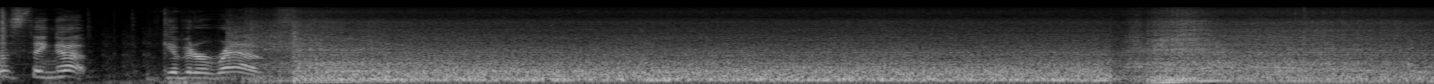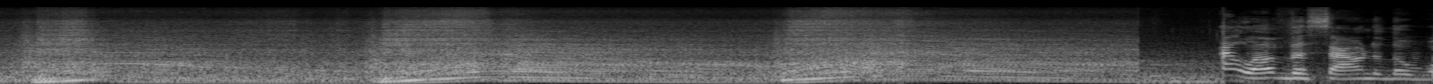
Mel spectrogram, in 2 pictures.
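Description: A vehicle's exhaust rumbles steadily at idle outdoors.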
